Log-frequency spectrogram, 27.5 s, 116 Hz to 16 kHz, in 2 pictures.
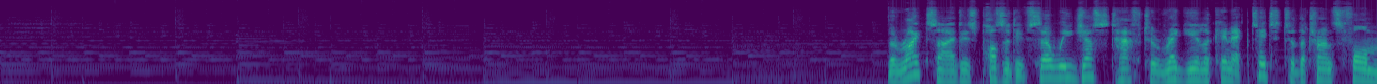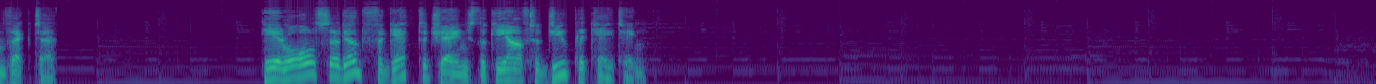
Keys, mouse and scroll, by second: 0.5 click, 3.6-4.8 middle drag, 4.9 click, 6.8-7.2 scroll down 3, 7.2 middle click, 7.8-8.2 scroll down 2, 8.3-9.6 middle drag, 9.6 click, 12.4 click, 12.8 click, 13.7 scroll down 2, 13.8 middle click, 14.5 shift+d, 16.6-17.3 scroll up 5, 17.4-18.9 drag, 19.3 scroll down 2, 19.4-21.1 middle drag, 21.1 click, 24.2 click, 27.2 middle click.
